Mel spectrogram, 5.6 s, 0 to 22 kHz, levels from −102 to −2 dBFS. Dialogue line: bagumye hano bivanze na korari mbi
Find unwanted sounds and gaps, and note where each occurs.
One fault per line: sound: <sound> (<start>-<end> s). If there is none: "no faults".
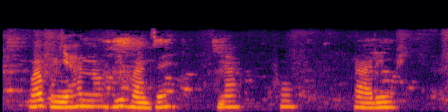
no faults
